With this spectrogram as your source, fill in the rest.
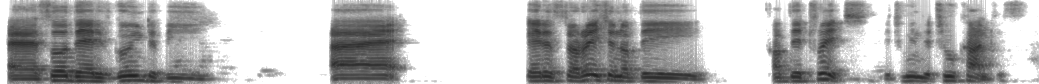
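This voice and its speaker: A man from South Sudan giving spoken commentary, speaking in a halting way with many fillers and repeated phrases. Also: mid-range voice, sharp tone, dull audio.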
